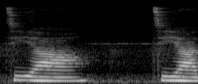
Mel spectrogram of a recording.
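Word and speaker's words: 家: ফিনিনটা আমরা হচ্ছে উচ্চারণ করব চিয়া চিয়া।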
